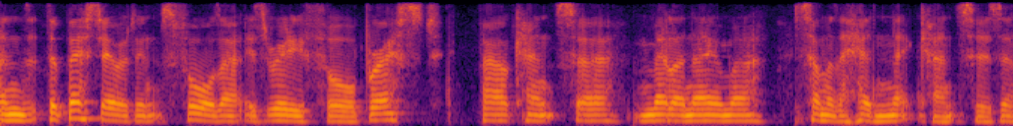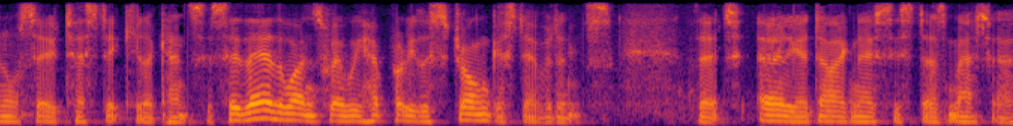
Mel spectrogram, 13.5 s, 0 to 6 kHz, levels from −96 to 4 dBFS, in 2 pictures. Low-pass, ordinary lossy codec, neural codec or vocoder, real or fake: 5.4 kHz; AAC, 48 kbps; none; real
